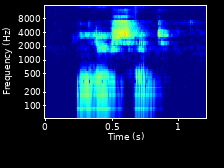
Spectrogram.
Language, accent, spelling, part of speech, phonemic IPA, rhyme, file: English, Southern England, lucid, adjective / noun, /ˈl(j)uːsɪd/, -uːsɪd, LL-Q1860 (eng)-lucid.wav
- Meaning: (adjective) 1. Clear; easily understood 2. Mentally rational; sane 3. Bright, luminous, translucent, or transparent; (noun) A lucid dream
